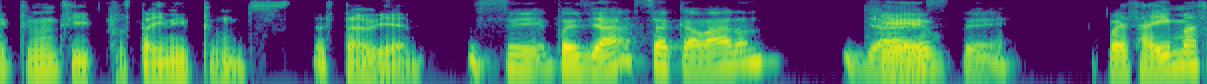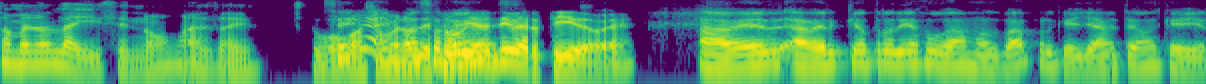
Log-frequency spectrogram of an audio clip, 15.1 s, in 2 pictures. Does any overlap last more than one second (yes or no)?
yes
